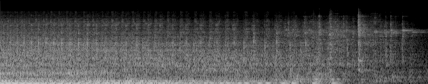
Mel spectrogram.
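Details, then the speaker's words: Kohler CH750 engine on a Miller Trailblazer 302 Air Pak welder, after repair work including the flywheel magnet air gap: steady, even low thrum at about three to four beats per second that fades away, running smoothly and healthy. "you guys hear that that hasn't sounded that good in Millennium"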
